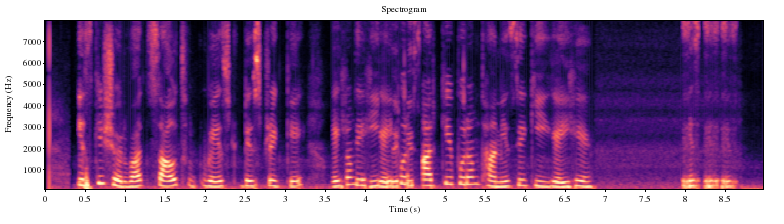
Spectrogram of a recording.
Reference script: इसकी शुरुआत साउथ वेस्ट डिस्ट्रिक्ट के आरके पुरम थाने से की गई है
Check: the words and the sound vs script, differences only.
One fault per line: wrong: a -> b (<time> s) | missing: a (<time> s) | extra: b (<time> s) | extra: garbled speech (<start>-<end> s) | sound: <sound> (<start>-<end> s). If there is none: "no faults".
extra: garbled speech (3.6-4.7 s)
sound: laugh (8.0-8.7 s)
